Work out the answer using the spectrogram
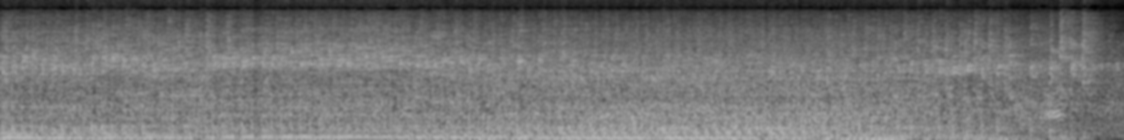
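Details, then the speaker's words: Abandoned, rescued Ford Model T (no fuel pump) running on regular gasoline before a moonshine test: loose, busy low chug, even throughout, fading slightly at the end; normal running. "All right, that was regular gasoline."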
